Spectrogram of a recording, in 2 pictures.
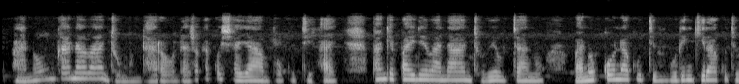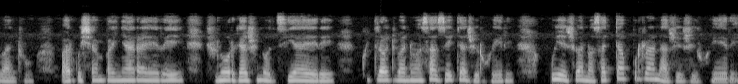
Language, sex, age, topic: Ndau, female, 36-49, health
